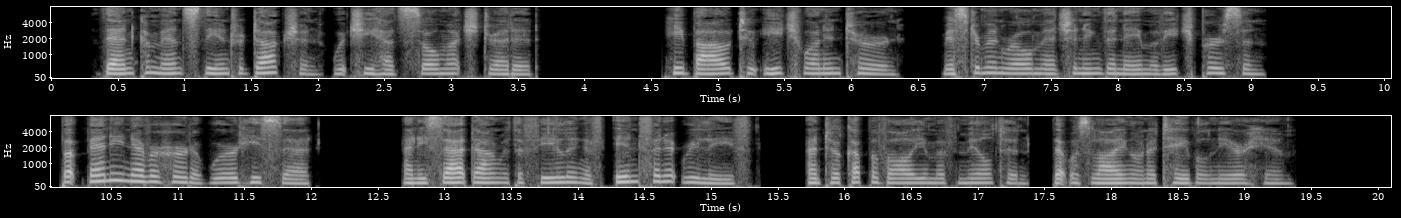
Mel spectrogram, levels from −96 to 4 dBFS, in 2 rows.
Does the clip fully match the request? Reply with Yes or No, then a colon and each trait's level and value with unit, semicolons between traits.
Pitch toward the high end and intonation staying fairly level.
Yes: high, 195 Hz; narrow, 2.2 semitones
